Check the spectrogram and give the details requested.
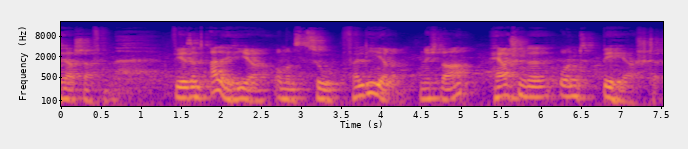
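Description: A man in a radio play acting an arrogant cabaret provocateur who mocks his audience with sneering, theatrical delivery. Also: mid-range voice. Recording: echoey hall with audience crowd.

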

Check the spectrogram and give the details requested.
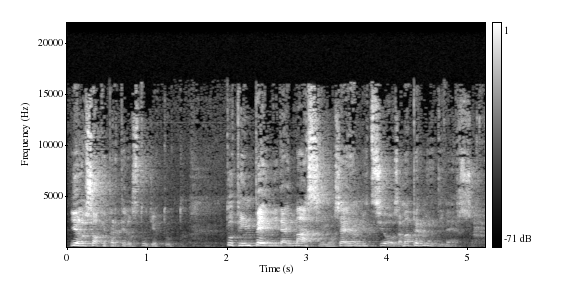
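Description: An actor playing a troubled, restless young student in an intense, brooding radio theatre performance. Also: male voice, high-pitched, expressive, quick pace, darkish tone, slight background noise. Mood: bitter, agitated. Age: young adult. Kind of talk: stage monologue and dialogue in radio theatre. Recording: roomy theatre sound with music behind. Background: music.

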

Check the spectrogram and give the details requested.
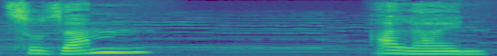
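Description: A woman's voice: mid-range voice, slow pace, a little mellow, soft background music. An actress playing a grave female chorus narrator in a literary radio drama, speaking in terse fragments.

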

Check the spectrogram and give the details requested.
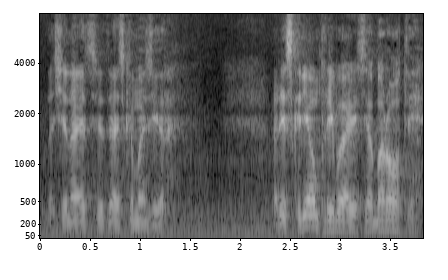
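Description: An actor playing an anxious, dutiful bomber navigator in a radio play, with earnest, intense delivery. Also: male voice, fairly low pitch, normal speed, noisy background, lightly acted. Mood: tense. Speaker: actor in an audio drama. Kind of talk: Soviet radio play acting, dramatic narration and dialogue.

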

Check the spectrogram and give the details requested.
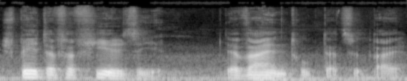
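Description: An actor playing a bitter, uneasy middle-aged company director answering questions haltingly in a German radio play. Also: male voice, fairly low pitch, animated, gravelly, mellow, a little hiss or hum. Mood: guarded. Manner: hesitant, evasive, halting.

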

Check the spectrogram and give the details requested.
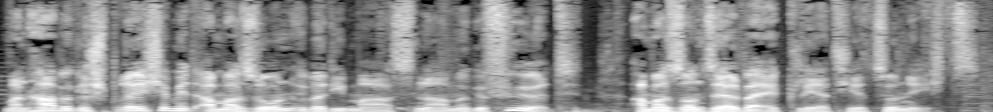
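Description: A man's voice: medium pitch, expressive, normal speed, a little mellow. Male news reader over guitar music. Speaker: news presenter. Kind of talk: scripted news reading. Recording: music under the voice.

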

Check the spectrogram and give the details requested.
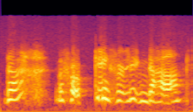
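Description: A woman's voice: very high-pitched, normal speed, background noise. A woman playing a proud, wounded mistress in a radio play, scornful, curt and emphatic. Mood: cold, cutting.

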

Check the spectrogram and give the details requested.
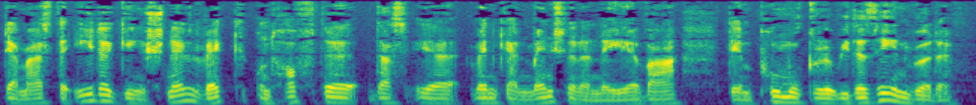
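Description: A man narrating a children's radio play as its storyteller, with a husky voice and scripted delivery. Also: low-pitched, normal speed. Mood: storytelling. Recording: dull 1970s radio play recording.

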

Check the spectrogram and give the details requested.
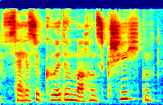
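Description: An actress playing a worried, gentle peasant wife in a 1960s radio play, soft and anxious. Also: female voice, mid-range voice, moderate pace, slightly rough. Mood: tender. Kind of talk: 1960s radio drama acting.

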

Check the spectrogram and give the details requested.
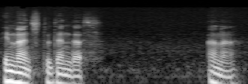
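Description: Very deep, tender aging father. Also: muffled recording. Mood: troubled, melancholy. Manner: halting, gentle, solemn. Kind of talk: poetic radio drama acting. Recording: faint background noise.

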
